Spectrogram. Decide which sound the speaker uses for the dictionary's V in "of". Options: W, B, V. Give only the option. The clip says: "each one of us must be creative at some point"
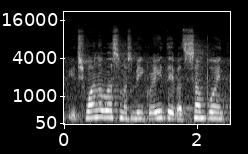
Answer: V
